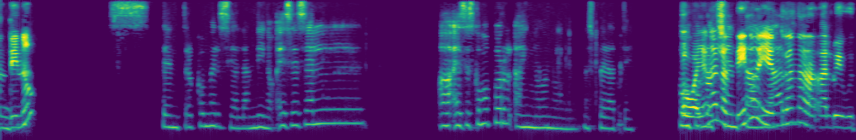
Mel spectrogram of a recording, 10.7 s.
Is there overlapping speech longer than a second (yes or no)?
yes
